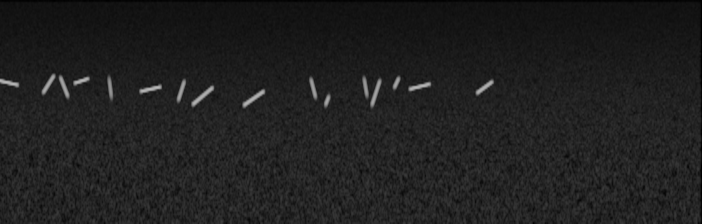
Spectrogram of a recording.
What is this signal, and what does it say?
Bird-like chirps. There is no code.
